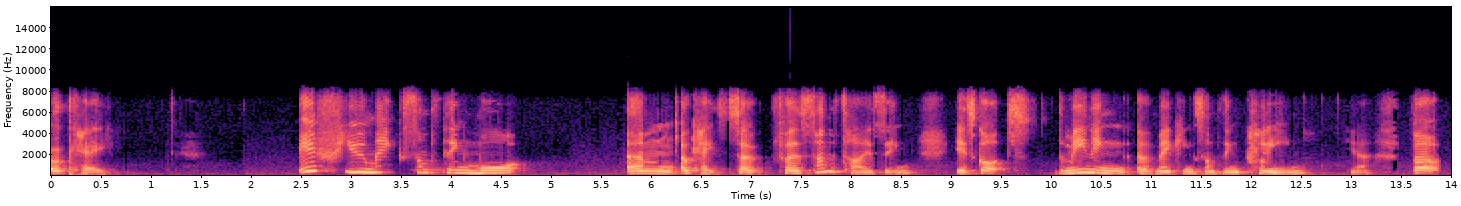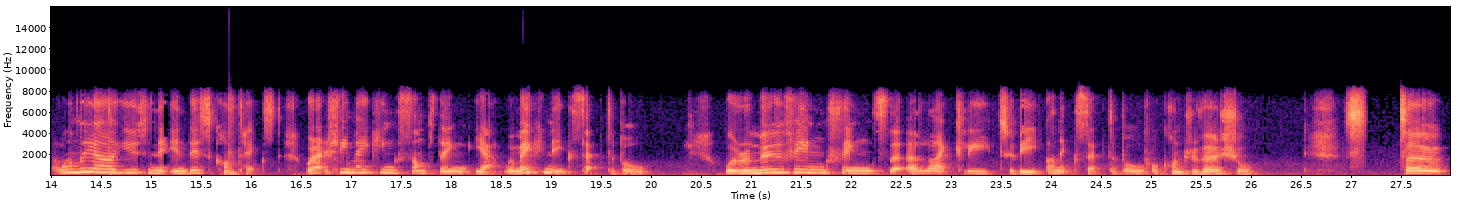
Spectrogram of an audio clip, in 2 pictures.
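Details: Adult woman speaking; typical speech.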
